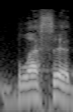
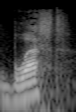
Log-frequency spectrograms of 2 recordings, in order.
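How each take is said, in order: First: The word is said in the older way. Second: The word is said in the newer way. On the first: "the old way to say it" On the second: "Some people pronounce it blessed"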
